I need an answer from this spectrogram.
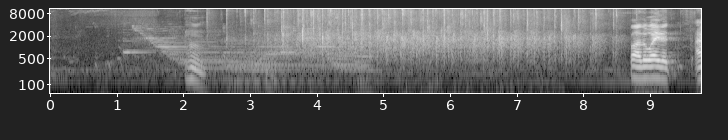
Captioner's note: applause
